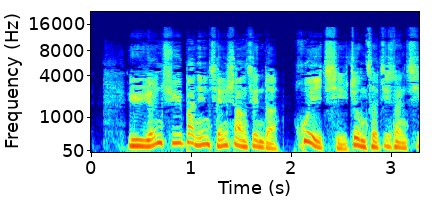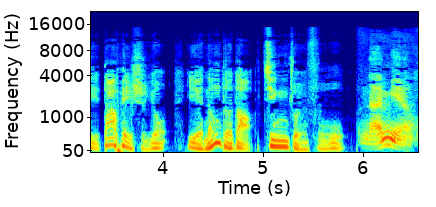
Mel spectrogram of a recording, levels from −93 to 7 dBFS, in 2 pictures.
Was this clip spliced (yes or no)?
yes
